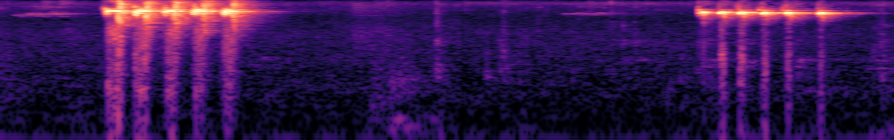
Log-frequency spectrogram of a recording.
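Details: Lure call of the Philippine hanging parrot (kulasisi): a fast series of about six piercing high chips, quiet for two seconds, then a second rapid run of similar shrill notes.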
